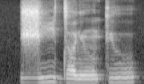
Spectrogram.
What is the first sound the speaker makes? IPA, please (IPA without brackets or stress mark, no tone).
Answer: ʒ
